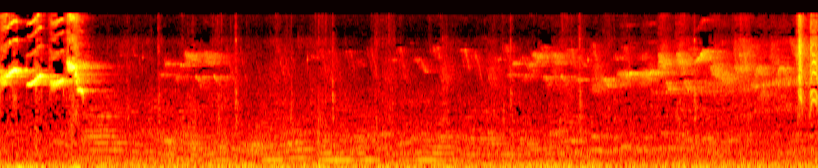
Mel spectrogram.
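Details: A double-collared seedeater (Sporophila caerulescens) opens with one loud, sharp burst of high whistled notes, then only faint scattered chirps follow over a low background hum.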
